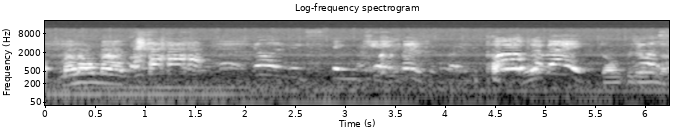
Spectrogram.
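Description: Young children's voices chattering, too indistinct to make out, played back through a television's speaker, over a low steady hum.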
